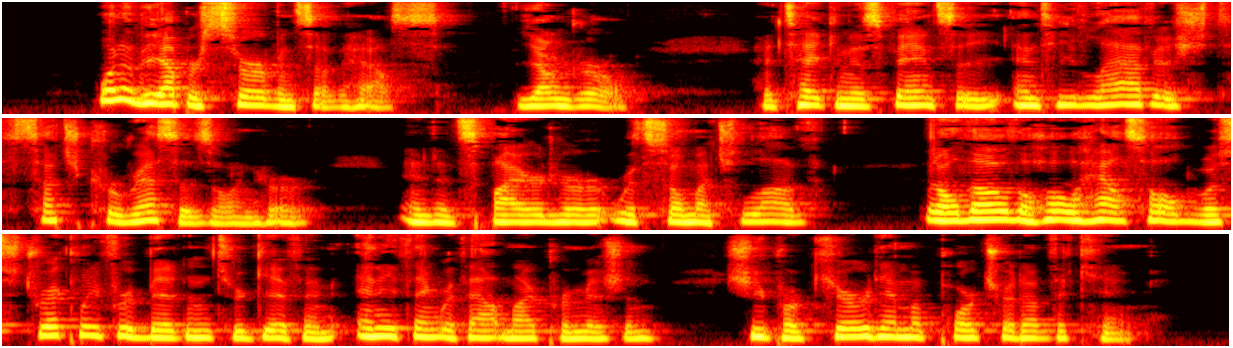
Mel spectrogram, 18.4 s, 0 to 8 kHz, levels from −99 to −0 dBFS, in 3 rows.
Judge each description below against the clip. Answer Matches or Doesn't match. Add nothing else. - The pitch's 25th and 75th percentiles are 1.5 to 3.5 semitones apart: Matches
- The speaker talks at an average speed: Matches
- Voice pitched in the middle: Matches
